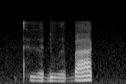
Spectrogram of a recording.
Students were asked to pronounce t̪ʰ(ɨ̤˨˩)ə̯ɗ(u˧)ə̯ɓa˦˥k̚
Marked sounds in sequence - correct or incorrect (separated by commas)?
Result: correct, incorrect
